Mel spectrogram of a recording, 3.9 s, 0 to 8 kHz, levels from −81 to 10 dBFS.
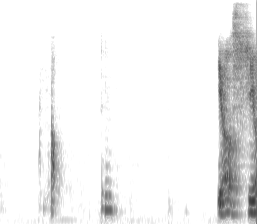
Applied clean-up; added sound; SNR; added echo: neural mask model DeepFilterNet 3.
